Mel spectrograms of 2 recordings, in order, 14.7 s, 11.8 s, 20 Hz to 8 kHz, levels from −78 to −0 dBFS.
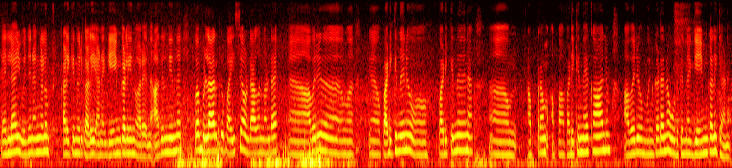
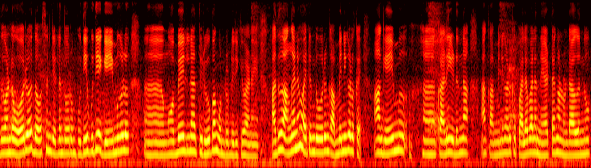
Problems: none marked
